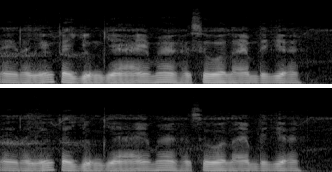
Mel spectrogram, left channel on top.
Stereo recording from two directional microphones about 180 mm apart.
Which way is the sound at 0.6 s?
30° left (ahead or behind).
